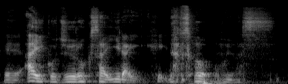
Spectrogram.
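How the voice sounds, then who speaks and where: A husky, medium-pitched man from Nagoya, Japan, talks at a normal speed as he hosts a film podcast. He reviews a movie on his own in a casual way, correcting himself as he thinks out loud.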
